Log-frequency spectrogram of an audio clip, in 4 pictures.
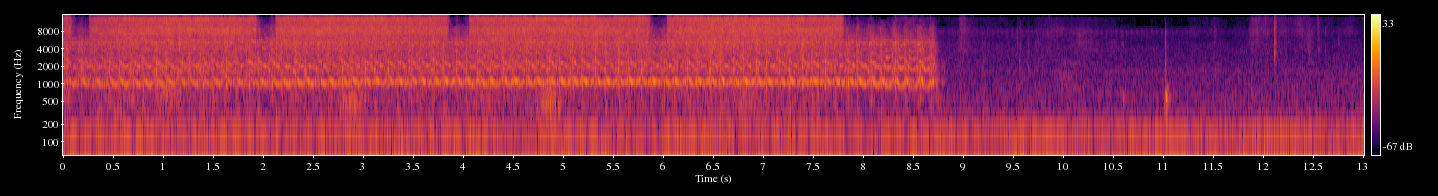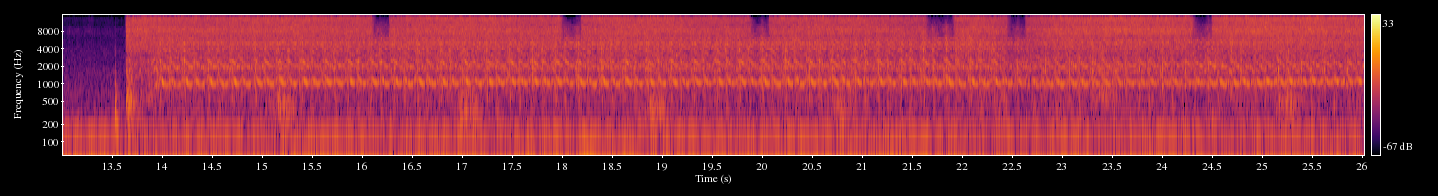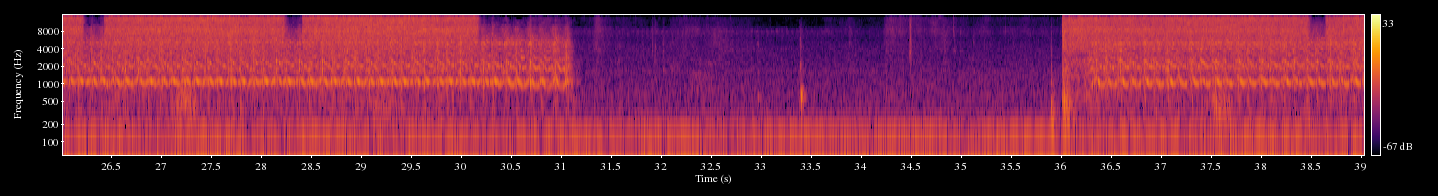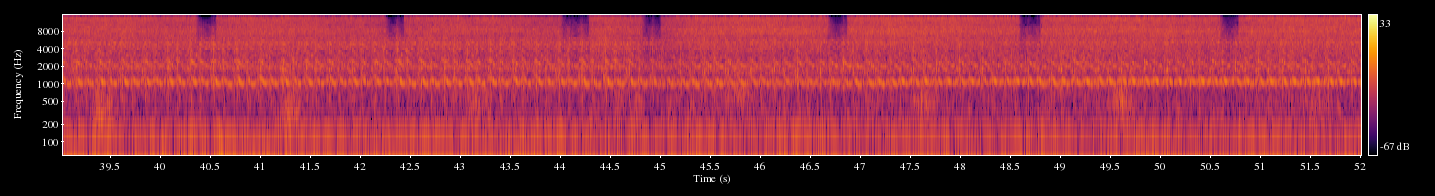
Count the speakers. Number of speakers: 0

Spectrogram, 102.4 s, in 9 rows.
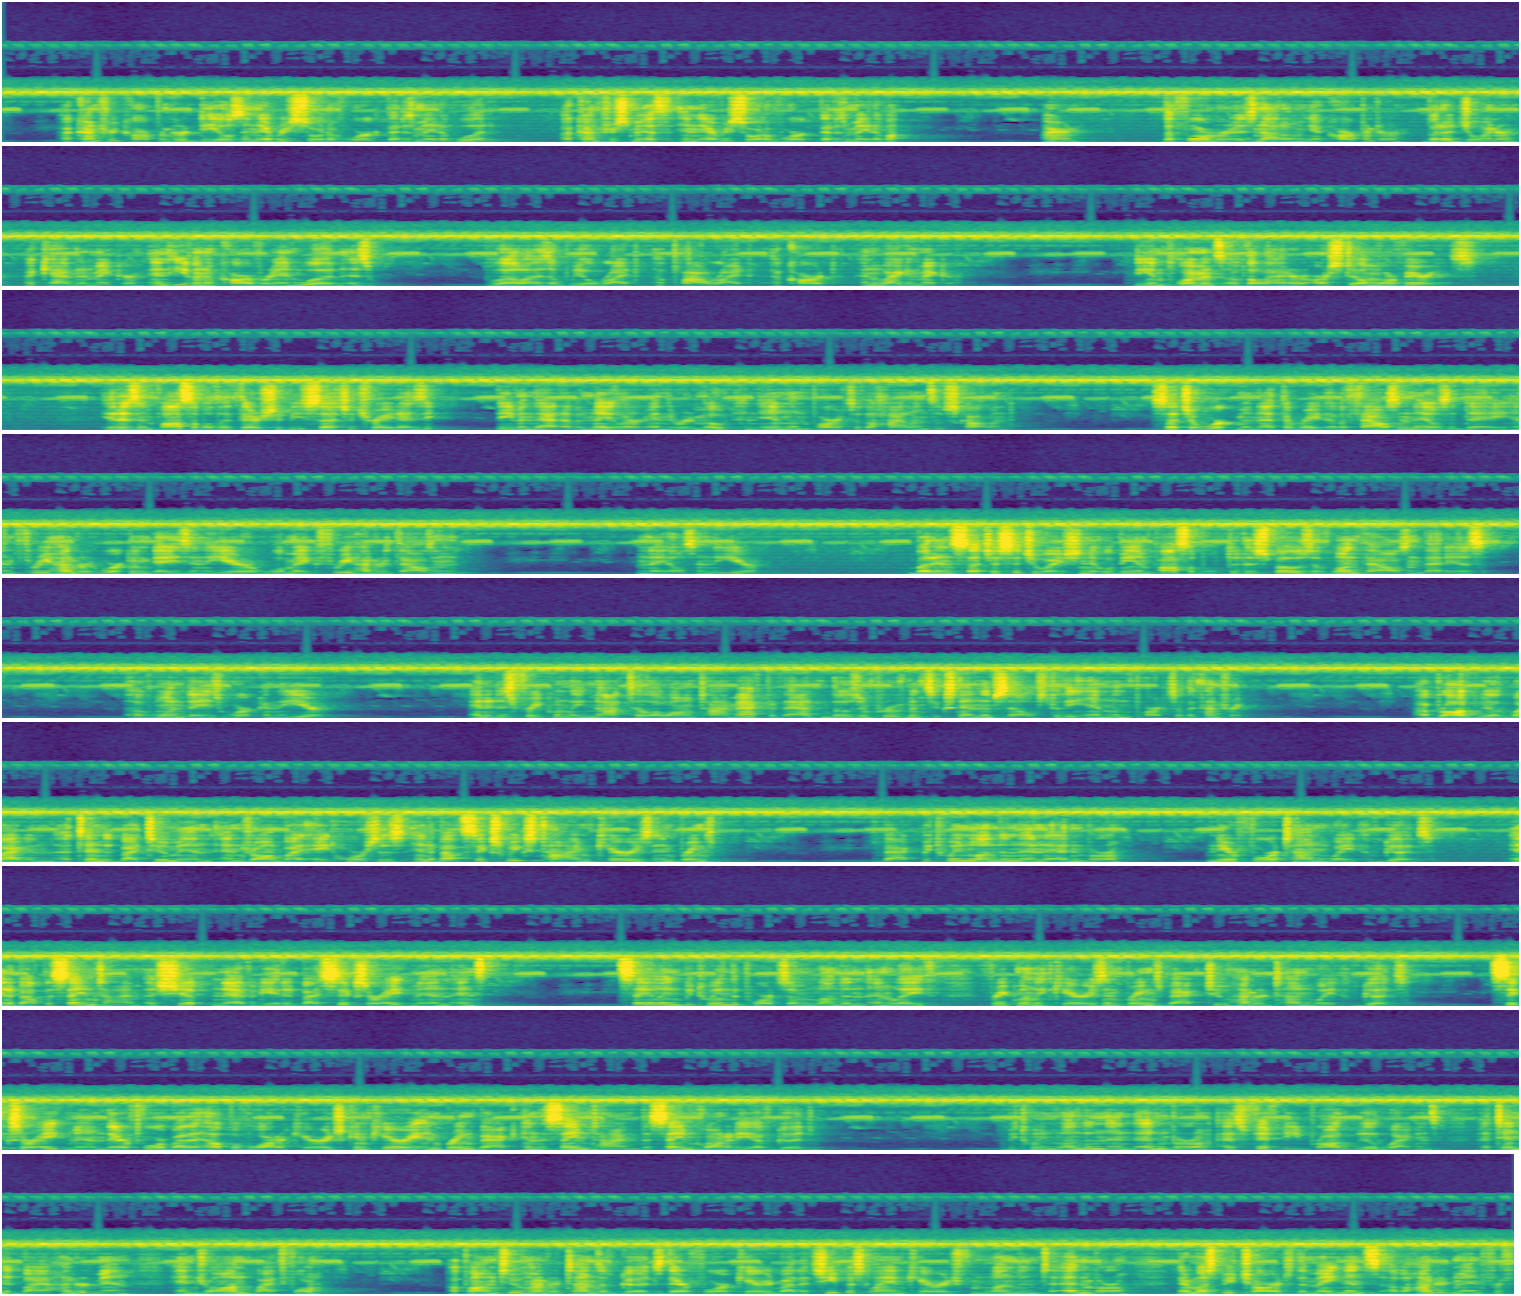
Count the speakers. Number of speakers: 1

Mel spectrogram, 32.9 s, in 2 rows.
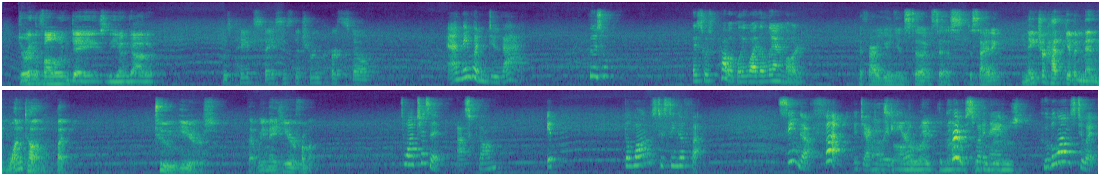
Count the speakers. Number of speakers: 6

